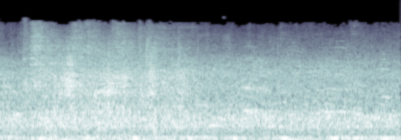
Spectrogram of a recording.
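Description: A crowd murmurs and cheers outdoors.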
